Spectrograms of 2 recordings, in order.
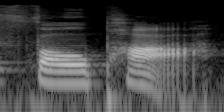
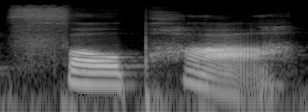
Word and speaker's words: faux pas: Notice that the X and the S are not pronounced. They are silent, just as they are in French.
